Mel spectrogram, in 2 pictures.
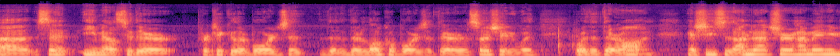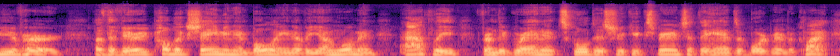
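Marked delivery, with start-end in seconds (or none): none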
